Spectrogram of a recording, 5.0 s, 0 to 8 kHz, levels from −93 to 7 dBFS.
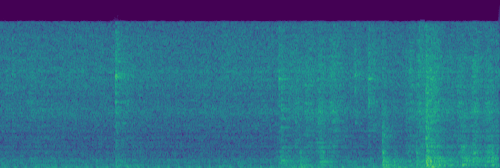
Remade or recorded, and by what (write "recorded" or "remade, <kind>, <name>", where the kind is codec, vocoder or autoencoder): recorded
